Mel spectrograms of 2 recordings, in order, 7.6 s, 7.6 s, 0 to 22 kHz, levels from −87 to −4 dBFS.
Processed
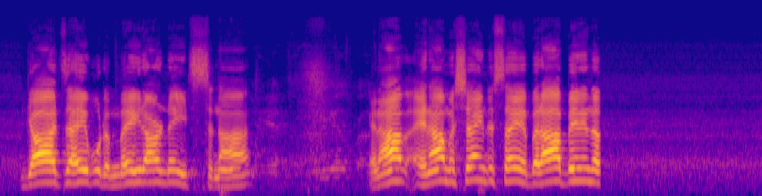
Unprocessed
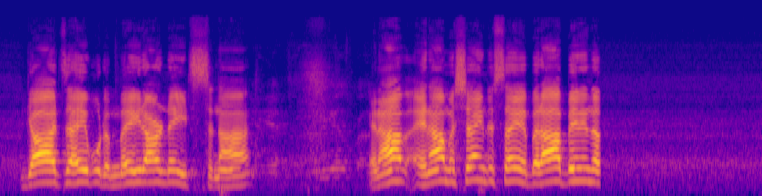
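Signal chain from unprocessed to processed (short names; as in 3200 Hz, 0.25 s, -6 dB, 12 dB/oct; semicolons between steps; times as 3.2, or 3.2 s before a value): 1.35–3.86 dynamic EQ 1900 Hz, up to -6 dB, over -41 dBFS, Q 1.5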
